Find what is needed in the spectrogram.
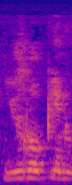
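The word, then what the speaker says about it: European: EU is starting from you, that is J, that is ए। तो अ यूरोपियन होगा, अ यूरोपियन country, N यूरोपियन country, we कैन नॉट say that N यूरोपियन country, ठीक है ना। ई यूरोपियन country मत बोल देना, ऐसे यूरोपियन country होता है, ठीक है।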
